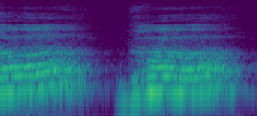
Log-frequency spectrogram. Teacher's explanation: घ को बोलते समय वायु मुंह से अधिक निकली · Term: महाप्राण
